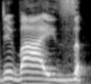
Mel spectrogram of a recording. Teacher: And the sound is not the s, s sound. Instead, we have devise that's right. It has the Z sound.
